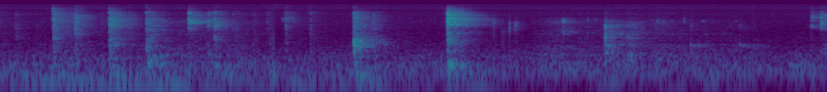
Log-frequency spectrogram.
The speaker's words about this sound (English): So if we type Terraform apply,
